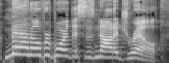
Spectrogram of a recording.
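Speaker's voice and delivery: man overboard alert called high and urgent; alarm call. Retold or imitated. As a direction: call the emergency out to the whole crew. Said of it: "they're like".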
